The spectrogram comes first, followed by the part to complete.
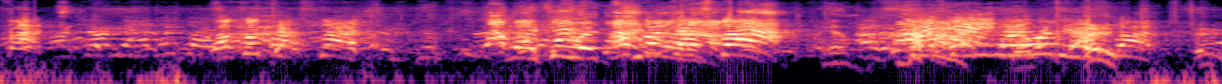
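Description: Several people talking loudly over one another, with lively, rapid exchanges between voices.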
